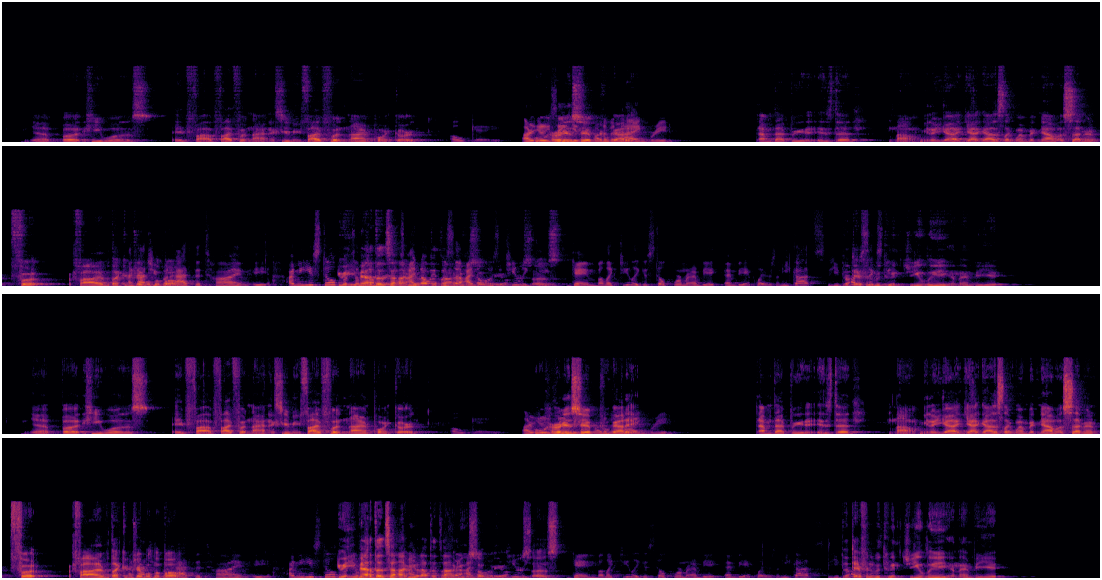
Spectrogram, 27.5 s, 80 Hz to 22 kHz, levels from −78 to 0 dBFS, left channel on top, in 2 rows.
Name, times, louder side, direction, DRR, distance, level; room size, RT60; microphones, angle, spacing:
voice 1, 0.3-1.8 2.1-5.2 6.7-7.9 9.4-10.8 11.2-14.2 14.6-16.0 17.9-20.7 24.2-26.1, right 3 dB, 70° right, 8 dB, 1.0 m, -34 dB
voice 2, 5.6-6.2 6.5-8.3 15.3-24.4 24.8-24.9, left 4 dB, 35° left, 11 dB, 0.5 m, -41 dB
24.5 x 8.5 x 4.1 m, 0.91 s
head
